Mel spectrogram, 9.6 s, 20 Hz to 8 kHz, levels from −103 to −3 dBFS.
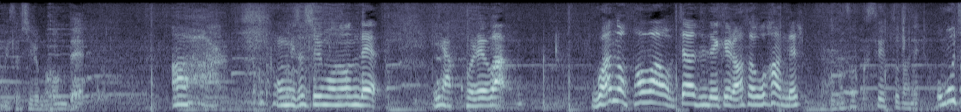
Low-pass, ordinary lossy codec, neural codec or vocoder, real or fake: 7.2 kHz; MP3, 64 kbps; vocoder, 44.1 kHz, 128 mel bands, Pupu-Vocoder; fake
